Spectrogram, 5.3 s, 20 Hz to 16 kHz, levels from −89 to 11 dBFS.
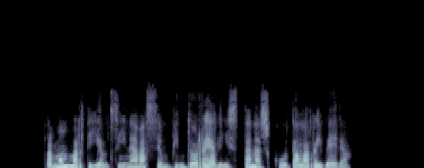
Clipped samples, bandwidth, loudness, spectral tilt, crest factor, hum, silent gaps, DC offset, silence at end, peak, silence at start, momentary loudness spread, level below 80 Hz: under 0.1%; 7.4 kHz; -17 LUFS; -7.5 dB/octave; 16 dB; none; 2.98-3.05 s, 3.39-3.43 s; under 0.1%; 0.95 s; -2 dBFS; 0.6 s; 10 LU; -60 dBFS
